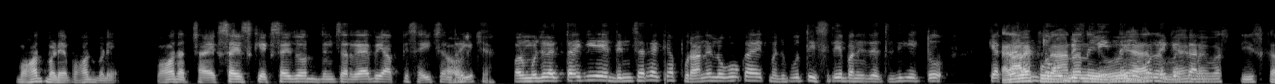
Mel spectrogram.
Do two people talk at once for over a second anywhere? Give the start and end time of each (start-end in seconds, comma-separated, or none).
10.0-12.1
